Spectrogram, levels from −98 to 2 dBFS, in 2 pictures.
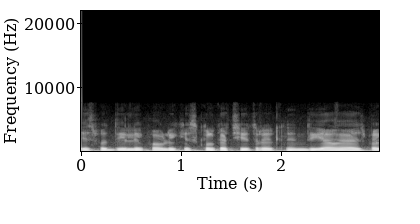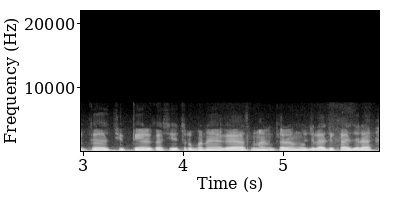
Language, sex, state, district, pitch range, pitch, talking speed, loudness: Hindi, male, Punjab, Pathankot, 110-115 Hz, 110 Hz, 260 wpm, -16 LUFS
